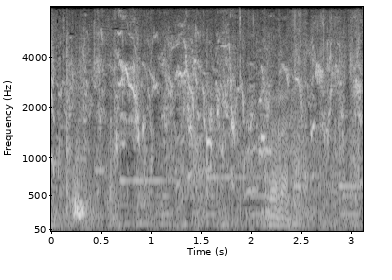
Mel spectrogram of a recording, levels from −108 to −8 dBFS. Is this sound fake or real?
real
